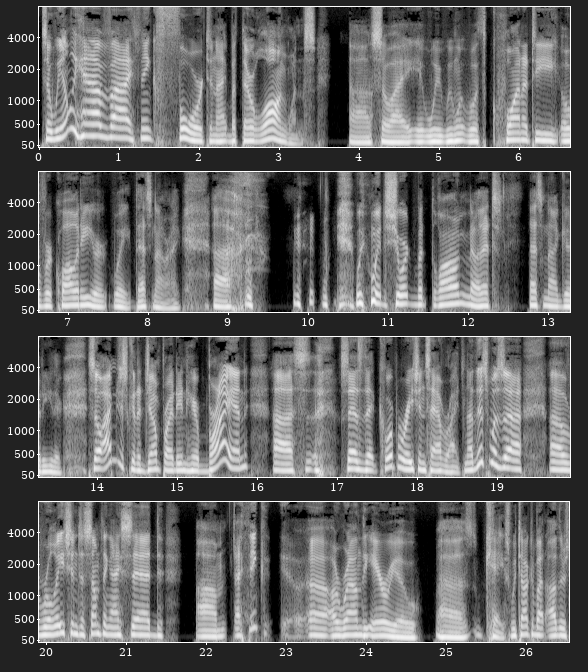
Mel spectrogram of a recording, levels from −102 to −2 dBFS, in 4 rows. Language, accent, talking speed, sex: English, American, 180 wpm, male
